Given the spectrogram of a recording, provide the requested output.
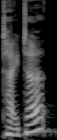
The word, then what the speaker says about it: Taita: the target areas of Taita, am I pronouncing that right? Okay, Taita, Taveta, and Kwale in Kenya.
